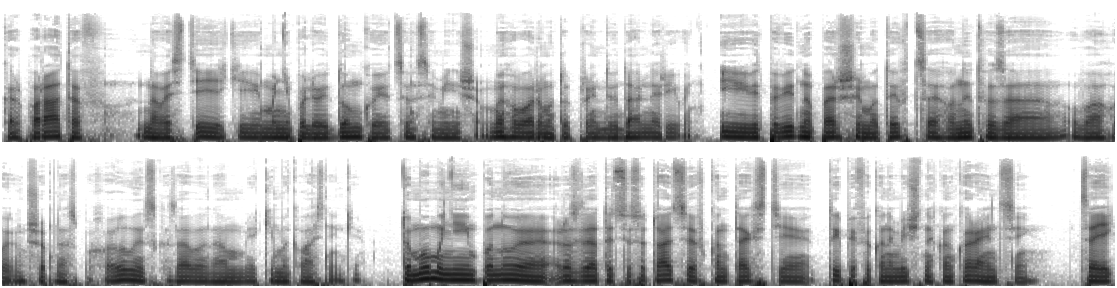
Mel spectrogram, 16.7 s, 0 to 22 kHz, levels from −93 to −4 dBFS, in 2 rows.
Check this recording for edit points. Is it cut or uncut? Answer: cut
